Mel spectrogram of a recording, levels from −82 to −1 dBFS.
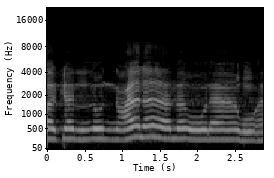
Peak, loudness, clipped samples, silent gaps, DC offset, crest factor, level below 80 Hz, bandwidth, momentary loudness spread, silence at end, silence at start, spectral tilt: -22 dBFS; -39 LUFS; under 0.1%; none; under 0.1%; 16 dB; -88 dBFS; 9.6 kHz; 5 LU; 0 s; 0 s; -3 dB/octave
